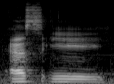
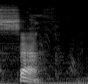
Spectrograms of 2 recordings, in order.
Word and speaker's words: Set: Because, like, there is a persona called Seth. Yeah, no, that's the same guy. Okay. I've been calling him Seth. No, it's just Set.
